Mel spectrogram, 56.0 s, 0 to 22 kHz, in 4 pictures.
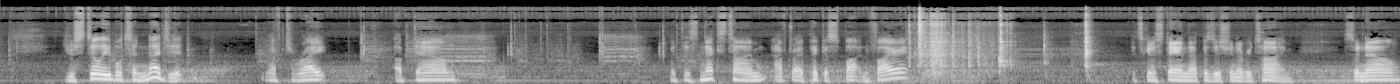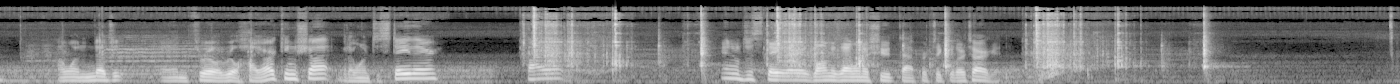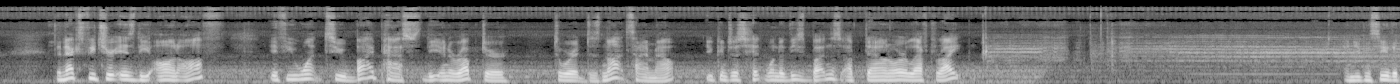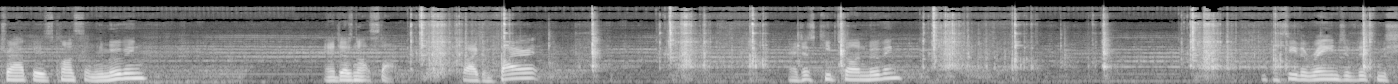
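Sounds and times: faint mechanical whir: 0.0 - 55.9
trap mechanical clicks: 9.0 - 11.1, 19.2 - 26.3, 37.8 - 55.9.

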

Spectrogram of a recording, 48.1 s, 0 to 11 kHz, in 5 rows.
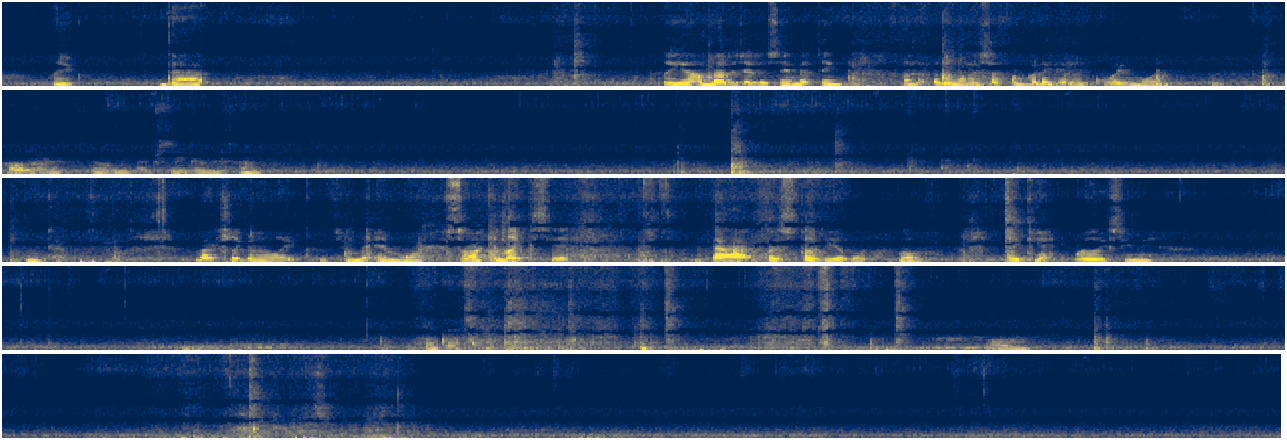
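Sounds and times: steady background hiss: 0.0 - 48.0.

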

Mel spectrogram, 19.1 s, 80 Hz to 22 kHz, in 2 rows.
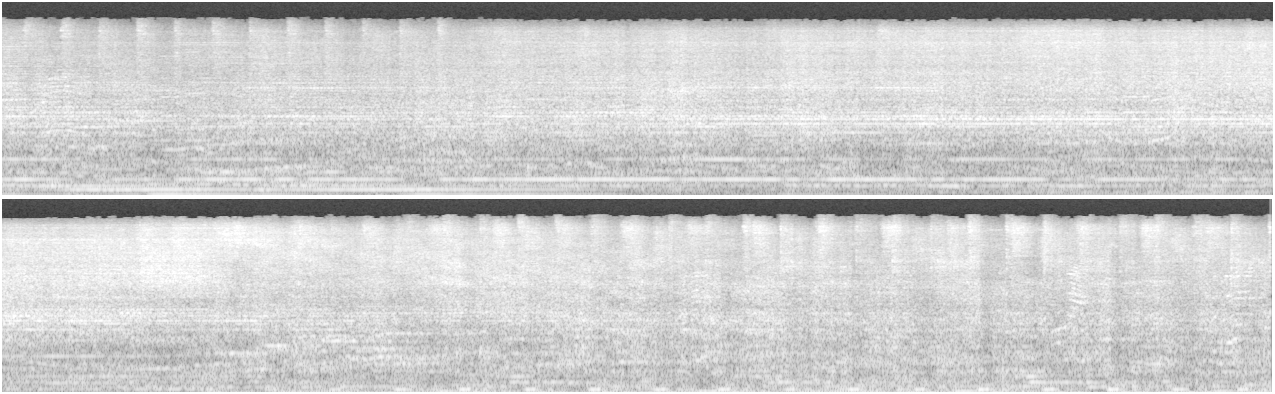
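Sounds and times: loud dance music: 0.0 - 19.0.

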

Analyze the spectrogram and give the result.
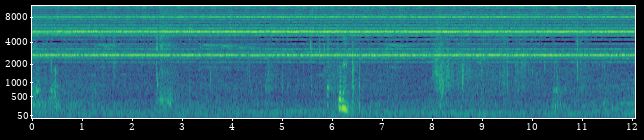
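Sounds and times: cicadas droning: 0.0 - 12.0.

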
